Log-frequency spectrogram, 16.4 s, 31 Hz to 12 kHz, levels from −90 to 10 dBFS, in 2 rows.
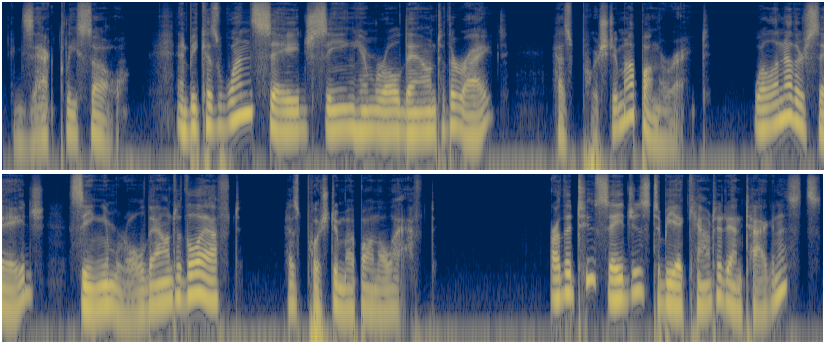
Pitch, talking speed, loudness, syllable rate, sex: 130 Hz, 165 wpm, -18 LUFS, 4.6 syllables/s, male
